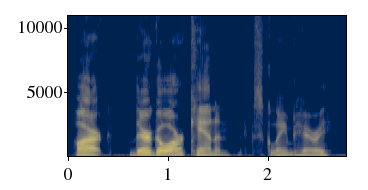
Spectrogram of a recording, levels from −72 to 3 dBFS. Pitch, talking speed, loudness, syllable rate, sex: 120 Hz, 150 wpm, -19 LUFS, 5.3 syllables/s, male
